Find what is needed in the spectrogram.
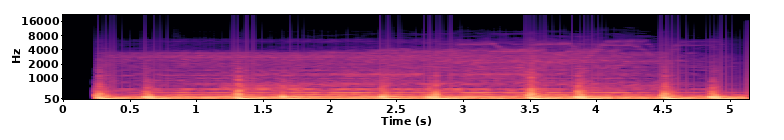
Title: Heartbeat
